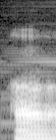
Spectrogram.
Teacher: കണ്ടം ഒരല്പം താഴ്ത്തി അതിന്റെ ആവൃത്തിയെ കുറച്ചു കൊണ്ടാണ് ഉച്ചരിക്കേണ്ടത് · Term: അനുതാത്തം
